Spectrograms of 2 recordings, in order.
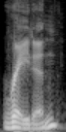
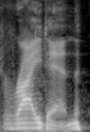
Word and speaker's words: Raiden: Although I've heard that pronounced Raiden, probably so they don't get him confused with the Mortal Kombat character. And there's also a character named Fujin in the Mortal Kombat games. And he's a wind god. Actually, Raiden's probably the correct Japanese pronunciation. Probably.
